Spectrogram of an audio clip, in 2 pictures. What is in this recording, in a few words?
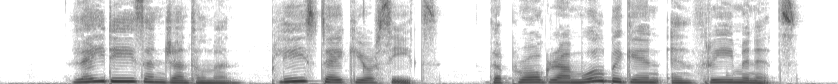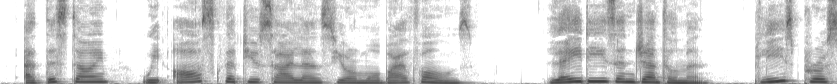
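Arabic English, female, announcements; accent of the arab league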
